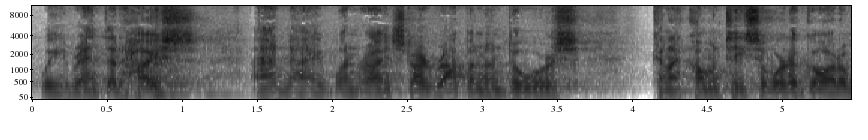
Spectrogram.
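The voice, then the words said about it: Northern Irish accent. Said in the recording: “my northern accent”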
